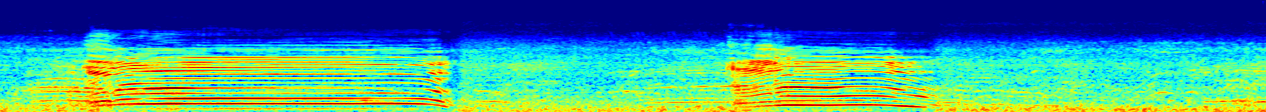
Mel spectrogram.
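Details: A cow (Bos taurus) gives two deep, drawn-out moos, the first long and steady, the second shorter.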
